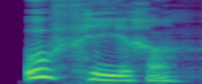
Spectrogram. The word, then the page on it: ùfheere: Bas-Rhin; Strasbourg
